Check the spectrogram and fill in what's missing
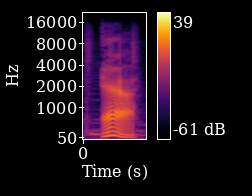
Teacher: man 的元音是一个大口的，ah，也就是 bad 的那个啊。并且当 a 后面跟了字母 n 的这个小的前鼻音的时候，那在 a 和 n 的中间会加一个很小的呃，呃这样的音。所以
